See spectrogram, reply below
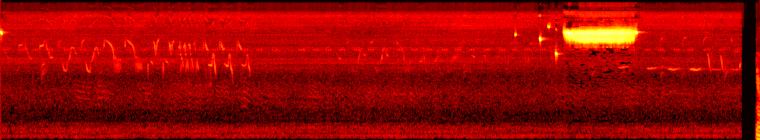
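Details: Grasshopper Sparrow, a small bird perched on posts in summer at Kankakee Sands, Newton County, Indiana: a couple of thin, high ticks ('kip'), then a dry, insect-like buzz about a second long; faint chirps from another bird earlier over low hum.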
